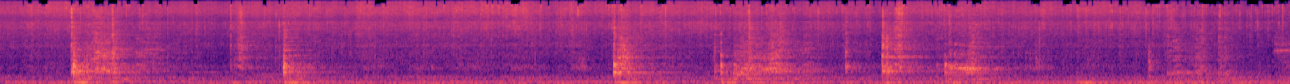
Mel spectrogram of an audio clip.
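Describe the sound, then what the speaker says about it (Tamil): Chicken fries in a hot pan without any masala while a spoon stirs it. Sizzling runs steadily throughout, broken by a series of louder scraping stir strokes at irregular intervals. No one speaks. "இதோட வந்து சிக்கனை போட்டுறேன். இது ஃப்ரை பண்ண தான்"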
